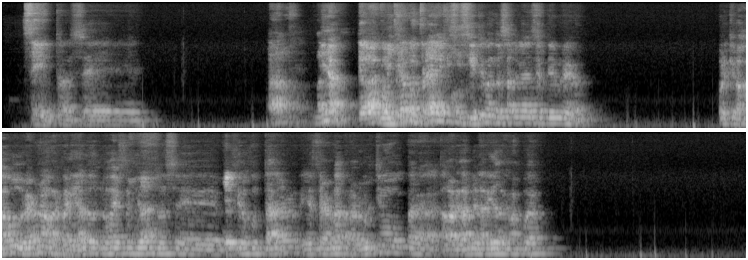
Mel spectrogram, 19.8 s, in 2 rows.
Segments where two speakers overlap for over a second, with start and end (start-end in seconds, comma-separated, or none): 5.0-6.2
